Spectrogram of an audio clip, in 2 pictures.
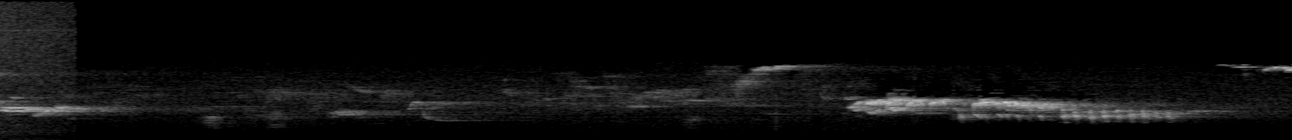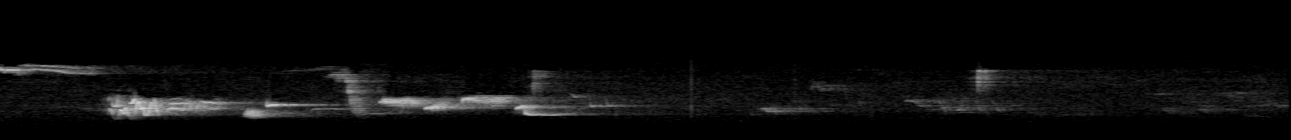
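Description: Birds singing: a string of quick high chirps and warbled phrases, busiest from about four to ten seconds in, then a few scattered notes.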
